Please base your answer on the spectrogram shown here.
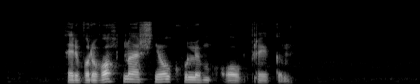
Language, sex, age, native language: Icelandic, male, 20-29, Vietnamese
